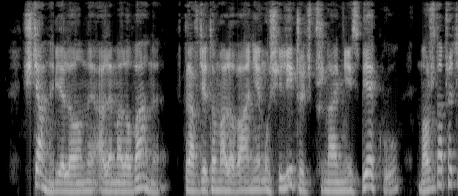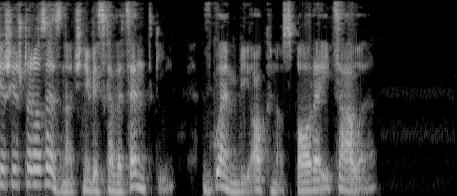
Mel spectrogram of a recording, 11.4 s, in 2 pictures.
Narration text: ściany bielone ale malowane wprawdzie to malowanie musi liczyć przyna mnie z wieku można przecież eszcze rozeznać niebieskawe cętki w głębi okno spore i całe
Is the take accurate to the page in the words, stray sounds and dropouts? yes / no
yes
